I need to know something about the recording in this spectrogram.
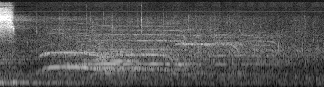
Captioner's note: audience cheering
